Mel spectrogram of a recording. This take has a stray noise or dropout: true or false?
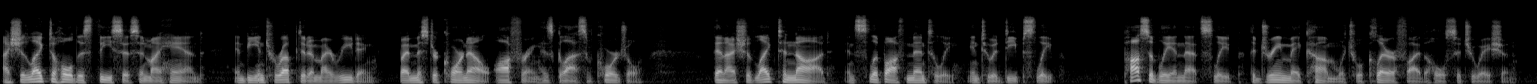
false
